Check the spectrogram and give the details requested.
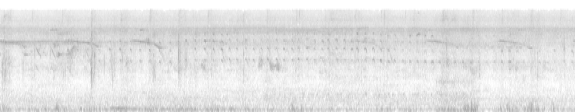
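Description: Several birds calling and singing: repeated high chirps and short falling whistles, with a fast run of short notes from about two to six seconds in, over a steady low rumble.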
